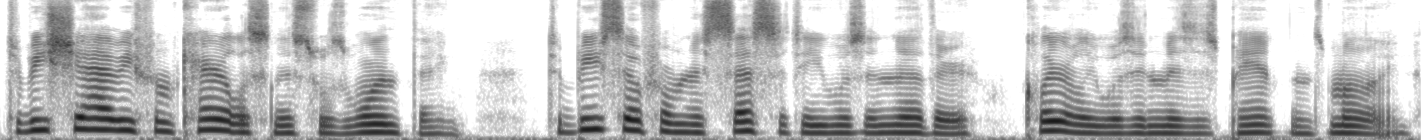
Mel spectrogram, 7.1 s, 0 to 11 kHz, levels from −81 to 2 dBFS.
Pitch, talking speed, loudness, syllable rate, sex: 190 Hz, 170 wpm, -16 LUFS, 5.1 syllables/s, female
